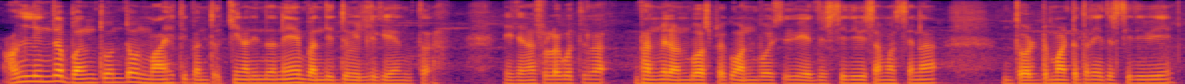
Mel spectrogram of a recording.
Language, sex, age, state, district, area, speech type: Kannada, male, 18-30, Karnataka, Mysore, rural, spontaneous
